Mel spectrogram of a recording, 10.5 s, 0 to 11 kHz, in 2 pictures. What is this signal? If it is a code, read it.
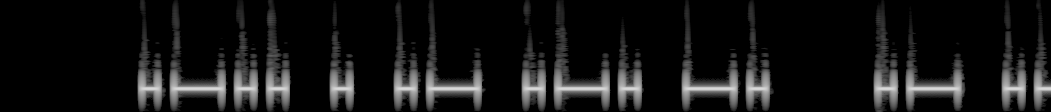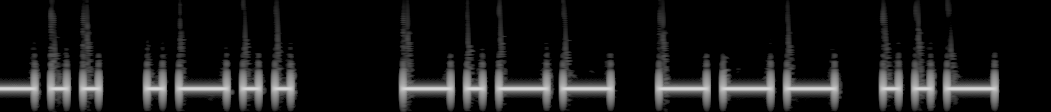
Morse code, heard as a keyed tone, about 15 wpm, 700 Hz. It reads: LEARN ALL YOU
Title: Sentences from Top 1000 Words - Review Part 5 - 15wpm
